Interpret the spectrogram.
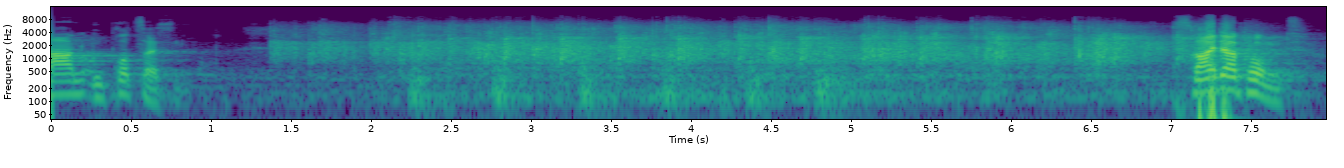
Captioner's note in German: Beifall bei der SPD und bei Abgeordneten der FDP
